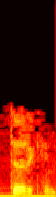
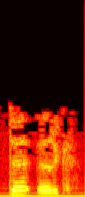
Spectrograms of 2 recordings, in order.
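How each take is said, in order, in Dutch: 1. De twee woorden worden samengevoegd tot één lettergreep. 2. De twee woorden worden apart gehouden, niet samengevoegd.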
